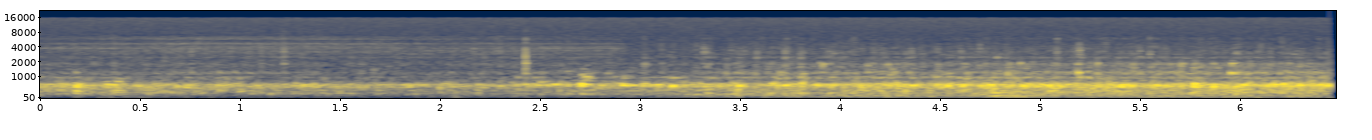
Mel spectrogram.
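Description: Underwater sound through a camera housing: a steady muffled crackling hiss with the gurgle of a scuba diver's exhaled bubbles, growing louder about halfway through.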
